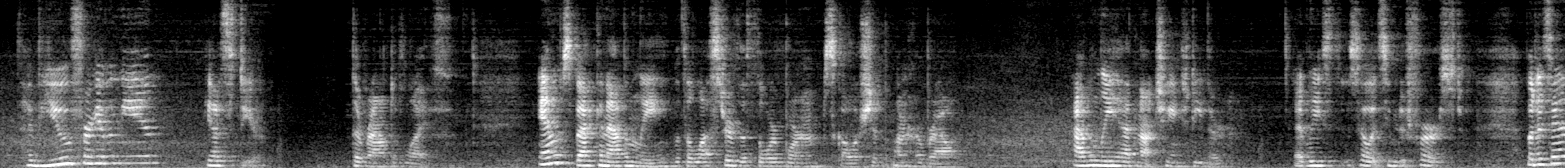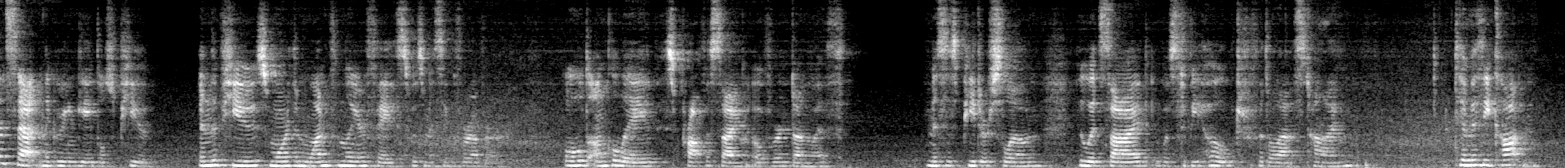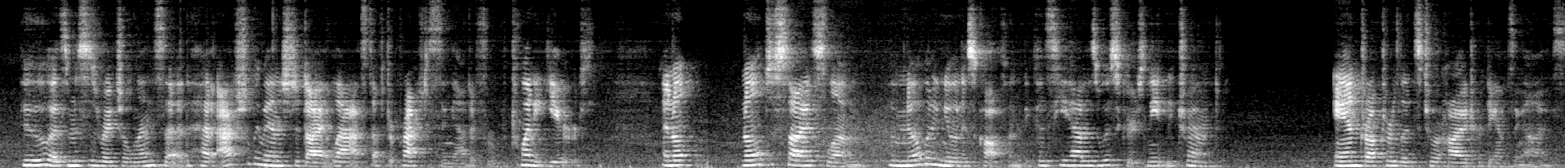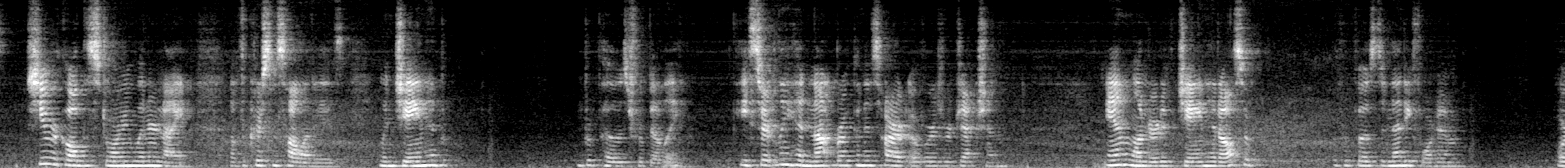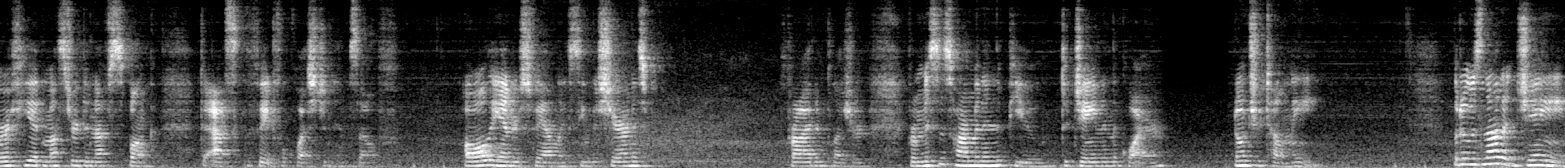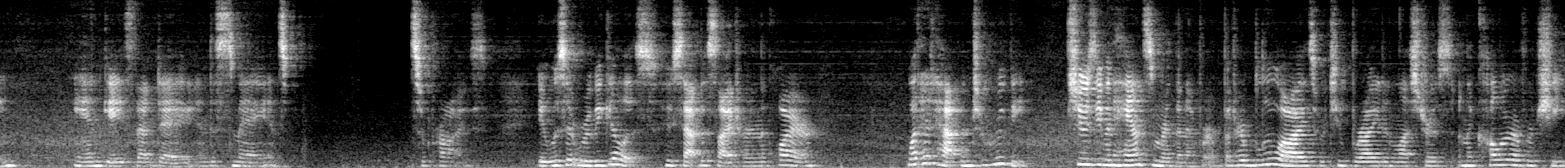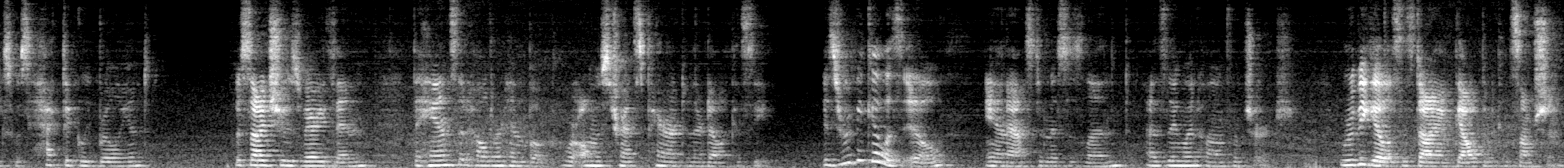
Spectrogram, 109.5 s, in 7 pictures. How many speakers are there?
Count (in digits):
1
